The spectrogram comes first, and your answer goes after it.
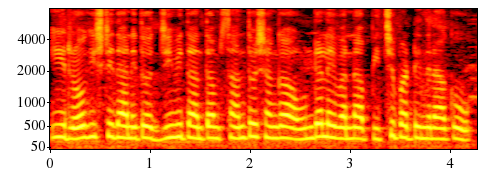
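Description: A woman's voice: on the high side, little pitch movement, moderate pace, dark tone, a little hiss or hum, natural voice. A woman voicing a hurt, fiery young wife who speaks in a pleading, reproachful way. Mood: upset.

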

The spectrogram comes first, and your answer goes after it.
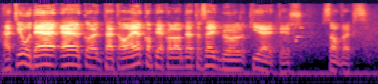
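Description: A Hungarian man streaming a game with viewers, cheering and shouting at plays and then muttering to himself. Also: mid-range voice, a little hiss or hum. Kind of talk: excited live game commentary.

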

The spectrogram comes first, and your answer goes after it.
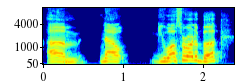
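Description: A man's voice: high voice, measured pace, a bit bright, no room sound, studio quality. A man hosting a baseball podcast, joking and playing down his own bits while he interviews a guest. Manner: jokey, self-deprecating. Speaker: podcast host. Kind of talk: casual interview chat.

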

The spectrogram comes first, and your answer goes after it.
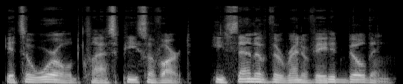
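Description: A man reading a news article aloud in an even, measured way, quotes read plainly. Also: lowish voice, no room sound, studio quality. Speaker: news reader.

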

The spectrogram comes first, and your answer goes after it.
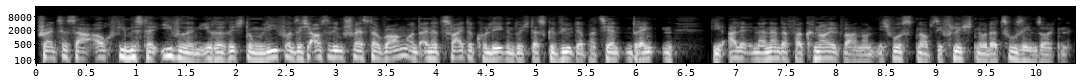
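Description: Husky male audiobook narrator. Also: on the low side, fairly even intonation, fast. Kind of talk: scripted narration.

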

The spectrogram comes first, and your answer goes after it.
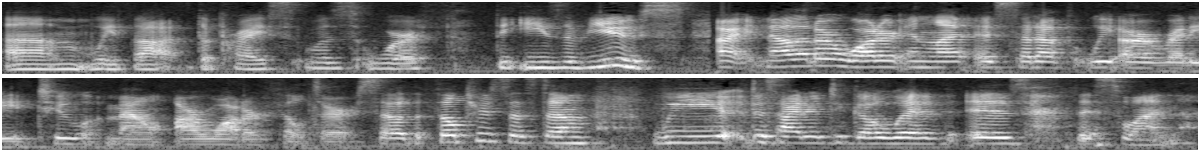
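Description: A young adult woman's medium-pitched voice, pushed and bright with vocal fry, guides viewers through plumbing on her bus conversion. Speaking from inside the bus, this vlogger gives a practical, step-by-step DIY explanation with frequent ums.

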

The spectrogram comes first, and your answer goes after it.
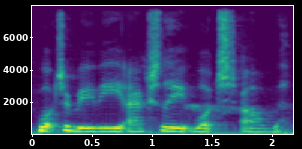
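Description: A young Australian woman in her twenties vlogs casually to her phone camera, held at arm's length in her living room and kitchen. Her medium-pitched voice is a little mellow and fairly flat, at a moderate pace, and her nose sounds stuffy and congested. She talks frankly and chattily, full of "like" fillers, with a little hiss or hum in the audio.

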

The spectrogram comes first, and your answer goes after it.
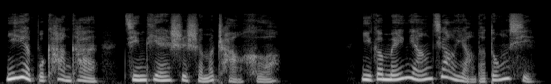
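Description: A woman's voice: medium pitch, sing-song, moderate pace, darkish tone, breathy edge, no echo, clean studio sound. A woman voicing a harsh, angry middle-aged father who talks coldly and cuttingly. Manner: cold, cutting.

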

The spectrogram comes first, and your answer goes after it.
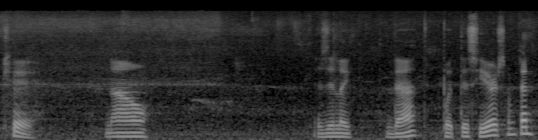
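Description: Guy with a lowish voice rambling through an unboxing at home, phone recording, bit of hiss. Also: lively intonation, slow pace. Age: adult, father of three. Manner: thinks aloud, unsure and chatty. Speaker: channel host. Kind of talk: casual unboxing vlog. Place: home room with Christmas tree. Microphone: phone camera.

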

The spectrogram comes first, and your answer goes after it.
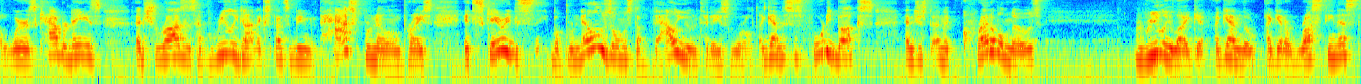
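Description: Woman giving casual wine tasting notes, noisy recording. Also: mid-range voice. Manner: emphatic, colloquial, repeats phrases for emphasis. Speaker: wine show host.

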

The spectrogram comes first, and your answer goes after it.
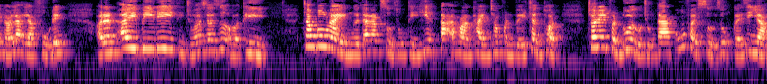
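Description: A woman's voice: on the high side, fairly bright tone, roomy sound, highs cut off. A woman teacher going through English exam answers step by step and often checking with the class whether they follow. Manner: explains step by step, often asks "right?". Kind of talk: exam review lesson.

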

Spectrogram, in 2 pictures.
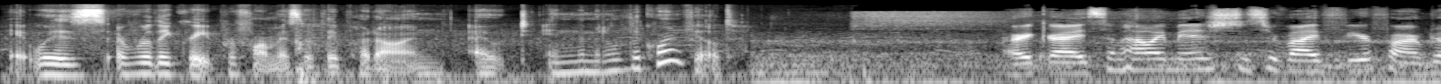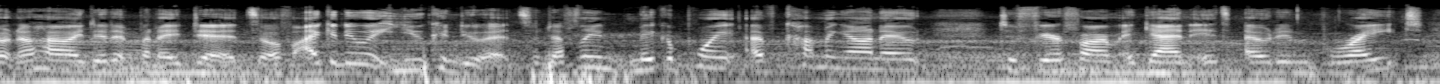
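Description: A woman's voice: medium pitch, sing-song, fast talker, loud music behind the voice. A woman, chatting upbeat into a phone held at arm's length outdoors at night. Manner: chatty, upbeat selfie commentary. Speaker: real estate vlogger. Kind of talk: casual vlog tour. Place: outdoors at night at a farm attraction.

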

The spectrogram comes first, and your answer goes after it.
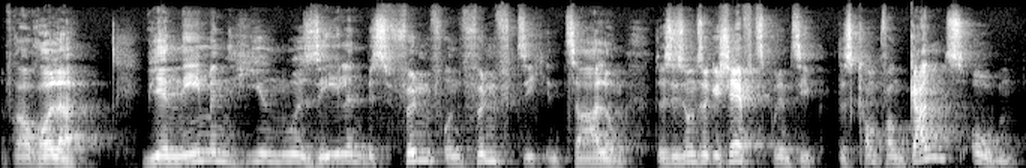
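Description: A man's voice: a little high, lively intonation, a little slow, fairly bright tone, voice pushed up. A man voicing a meek, harried male devil who works as a rule-bound clerk, reading a story aloud. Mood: fussy. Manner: pleading, apologetic, fussy about rules. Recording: roomy echo.

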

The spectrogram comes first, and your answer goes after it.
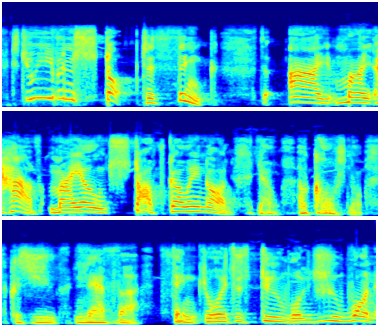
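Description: In an ASMR roleplay, a man plays an irritable sugar daddy boyfriend, pleading for space in an angry, exasperated tone. He speaks slowly and haltingly, sighing, his slightly bright pitch swinging widely in a heavily acted performance.

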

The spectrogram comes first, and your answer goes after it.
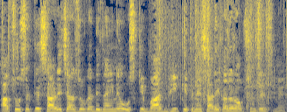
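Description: Indian man giving an emphatic sales pitch. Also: fairly even intonation, fairly quick, a little hiss or hum. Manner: repetitive, emphatic selling patter.

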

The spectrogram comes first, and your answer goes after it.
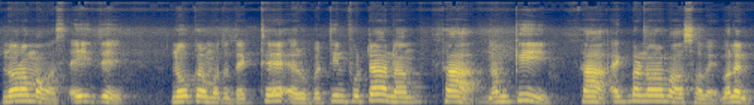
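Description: In a muffled recording, a man with a high, mellow voice speaks fairly quickly. His slow spoken lesson teaches Quran reading, covering how letters are pronounced and repeating every sound so learners can copy it.

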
